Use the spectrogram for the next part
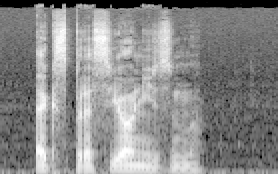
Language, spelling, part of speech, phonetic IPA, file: Polish, ekspresjonizm, noun, [ˌɛksprɛˈsʲjɔ̇̃ɲism̥], Pl-ekspresjonizm.ogg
